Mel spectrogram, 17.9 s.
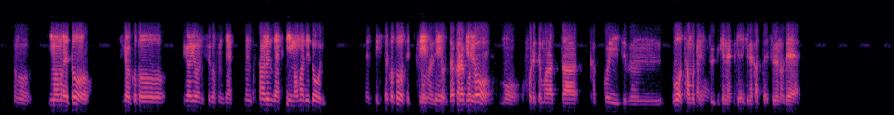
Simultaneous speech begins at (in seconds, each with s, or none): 8.4 s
